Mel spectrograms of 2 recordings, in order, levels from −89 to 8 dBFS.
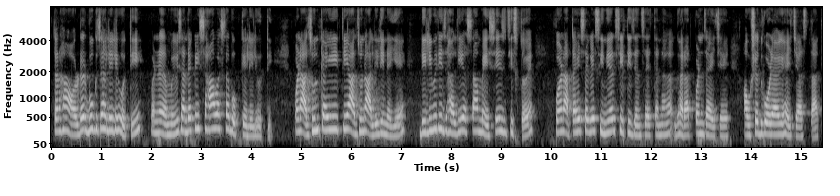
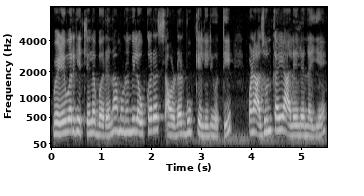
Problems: background sounds at intervals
